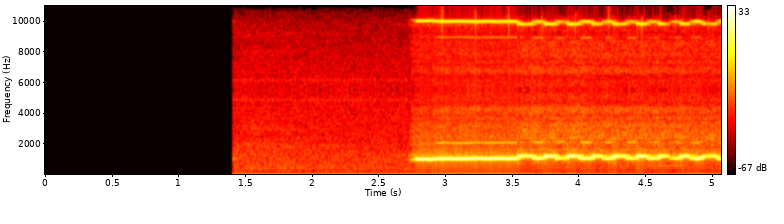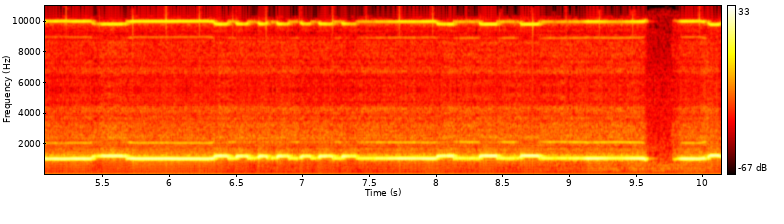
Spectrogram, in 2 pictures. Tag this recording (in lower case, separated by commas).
whistle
